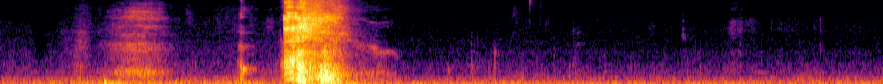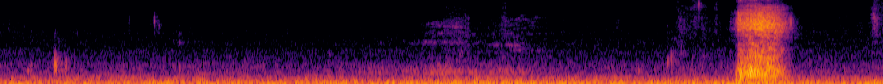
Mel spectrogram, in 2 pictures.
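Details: Repeated sneezing, which the person started stifling partway through from being tired of it. One forceful, explosive sneeze after a quick intake of breath, then a softer second sneeze seconds later.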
